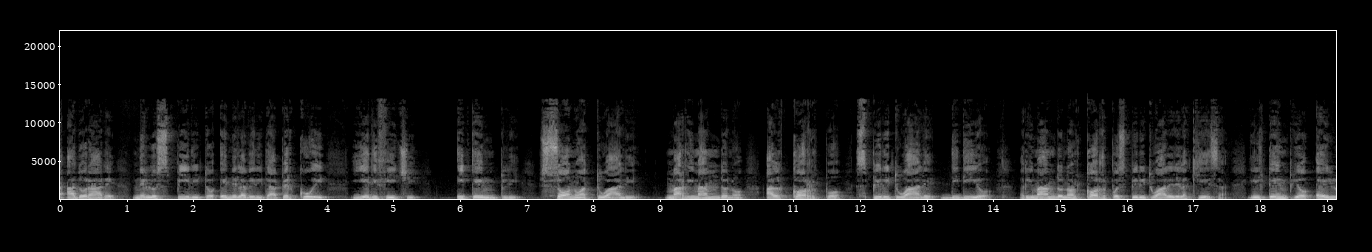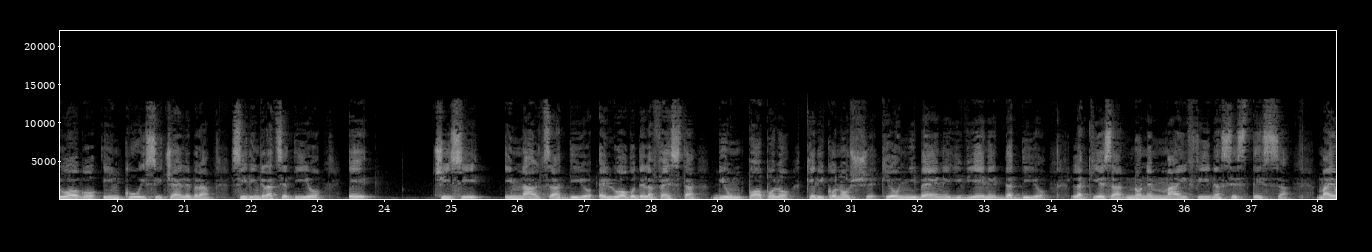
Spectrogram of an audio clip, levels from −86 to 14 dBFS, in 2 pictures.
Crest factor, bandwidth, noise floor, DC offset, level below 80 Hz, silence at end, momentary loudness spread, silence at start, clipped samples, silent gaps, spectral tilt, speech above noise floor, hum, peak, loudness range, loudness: 16 dB; 13 kHz; -59 dBFS; under 0.1%; -58 dBFS; 0 s; 9 LU; 0 s; under 0.1%; none; -6 dB/octave; 42 dB; none; -2 dBFS; 3 LU; -18 LUFS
